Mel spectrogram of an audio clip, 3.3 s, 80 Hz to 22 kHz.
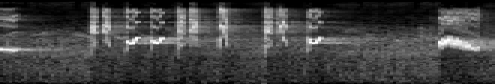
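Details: Female orange-headed thrush whistling over a rain-like hiss, played to stir the breeding drive of males that only twitter. Short high whistled notes are grouped between 0.6 and 2 seconds, then one longer falling whistle comes near the end.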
